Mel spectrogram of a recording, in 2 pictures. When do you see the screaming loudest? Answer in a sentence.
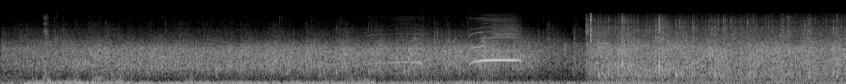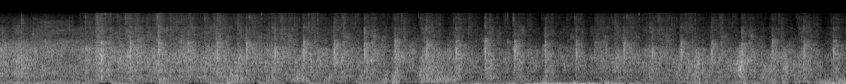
The volume of the screaming peaks at 5 seconds.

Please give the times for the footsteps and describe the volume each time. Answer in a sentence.
You can't hear the footsteps here.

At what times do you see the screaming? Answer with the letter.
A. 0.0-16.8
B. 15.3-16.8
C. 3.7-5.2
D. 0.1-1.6
C.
